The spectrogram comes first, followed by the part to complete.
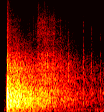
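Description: Intro sound effect: a sudden burst that hits sharply just after the start and fades away steadily, with a couple of brief crackles near the end.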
